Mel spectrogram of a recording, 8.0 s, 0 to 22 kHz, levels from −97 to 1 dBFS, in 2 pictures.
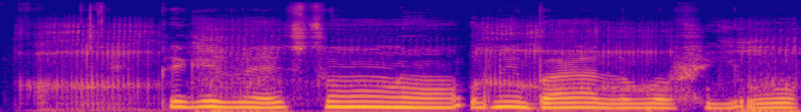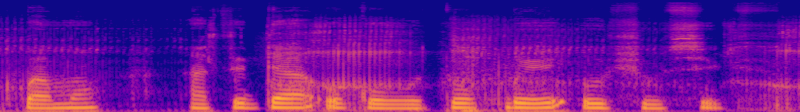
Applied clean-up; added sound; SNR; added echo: neural mask model RNNoise.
